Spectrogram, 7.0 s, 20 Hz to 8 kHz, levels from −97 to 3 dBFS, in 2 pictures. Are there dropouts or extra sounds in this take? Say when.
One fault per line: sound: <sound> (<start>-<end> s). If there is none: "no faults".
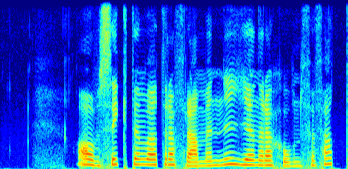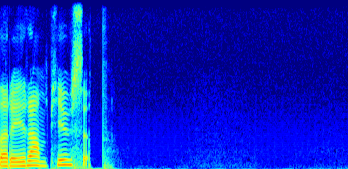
no faults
